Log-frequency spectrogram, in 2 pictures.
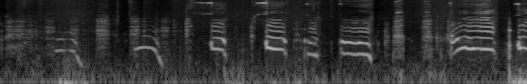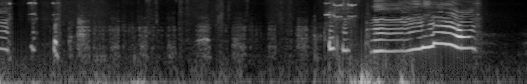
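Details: Dog whining: a series of short, tonal whimpers, each sliding up then down, repeated rapidly, ending in a longer, higher, wavering whine, with soft breathing between calls.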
